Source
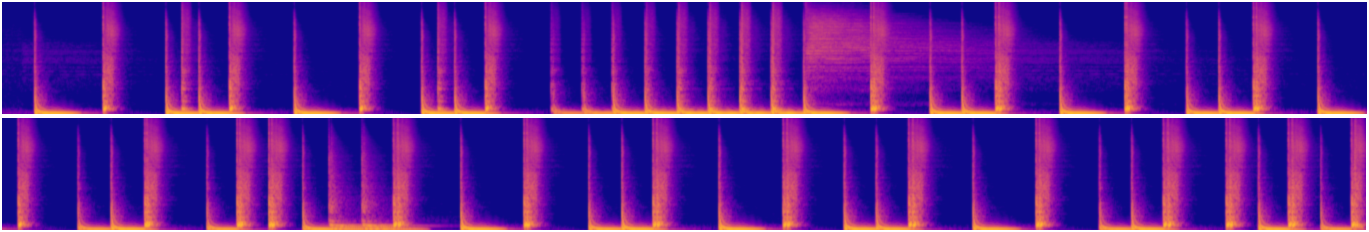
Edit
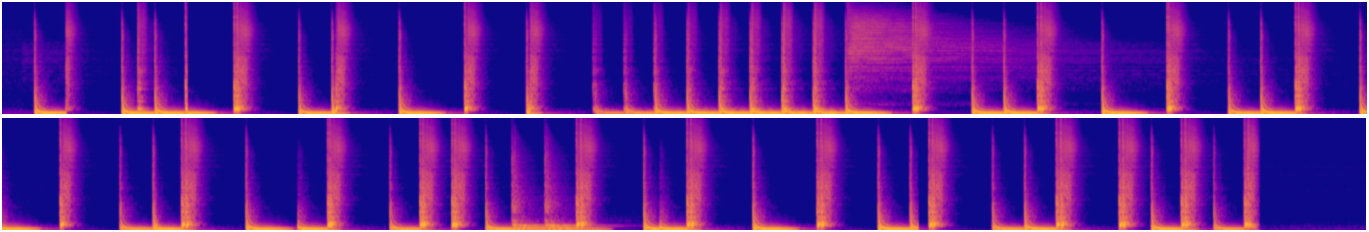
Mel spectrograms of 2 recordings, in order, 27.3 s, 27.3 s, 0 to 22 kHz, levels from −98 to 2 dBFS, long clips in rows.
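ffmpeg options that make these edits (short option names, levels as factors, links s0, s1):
-filter_complex "[0:a]asplit=9[s0][s1][s2][s3][s4][s5][s6][s7][s8];[s0]atrim=end=0.642[s9];[s1]atrim=start=1.078:end=2.292[s10];[s2]atrim=start=18.398:end=19.892[s11];[s3]atrim=start=2.288:end=4.232[s12];[s4]atrim=start=4.858:end=14.782[s13];[s5]atrim=start=22.468:end=23.882[s14];[s6]atrim=start=14.778:end=18.402[s15];[s7]atrim=start=19.888:end=22.472[s16];[s8]atrim=start=23.878[s17];[s9][s10]acrossfade=d=0.004:c1=hsin:c2=hsin[s18];[s18][s11]acrossfade=d=0.004:c1=hsin:c2=hsin[s19];[s19][s12]acrossfade=d=0.004:c1=hsin:c2=hsin[s20];[s20][s13]acrossfade=d=0.004:c1=hsin:c2=hsin[s21];[s21][s14]acrossfade=d=0.004:c1=hsin:c2=hsin[s22];[s22][s15]acrossfade=d=0.004:c1=hsin:c2=hsin[s23];[s23][s16]acrossfade=d=0.004:c1=hsin:c2=hsin[s24];[s24][s17]acrossfade=d=0.004:c1=hsin:c2=hsin"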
